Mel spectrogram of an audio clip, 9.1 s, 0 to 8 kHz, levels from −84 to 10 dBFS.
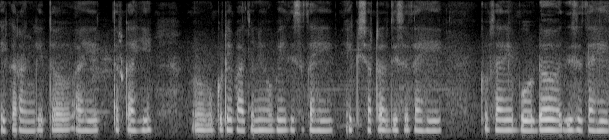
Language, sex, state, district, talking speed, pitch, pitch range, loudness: Marathi, female, Maharashtra, Aurangabad, 130 wpm, 215 Hz, 205-220 Hz, -19 LUFS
